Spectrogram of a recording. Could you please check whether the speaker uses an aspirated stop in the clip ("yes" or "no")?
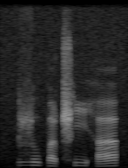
yes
